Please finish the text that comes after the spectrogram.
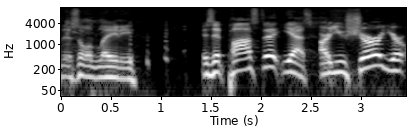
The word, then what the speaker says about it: pasta: or is it pasta It's pasta are you sure now I'm positive it's pasta I'm positive that's where your a is pronounced okay ah so it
